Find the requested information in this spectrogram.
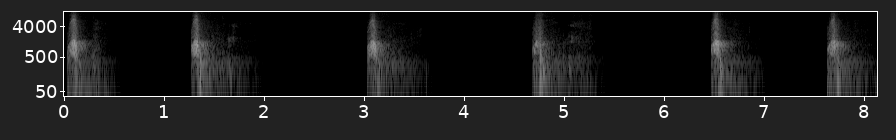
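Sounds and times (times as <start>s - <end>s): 
karate sword swish: 0.0s - 0.4s, 1.3s - 1.8s, 3.0s - 3.5s, 4.7s - 5.4s, 6.5s - 7.0s, 7.6s - 8.1s.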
